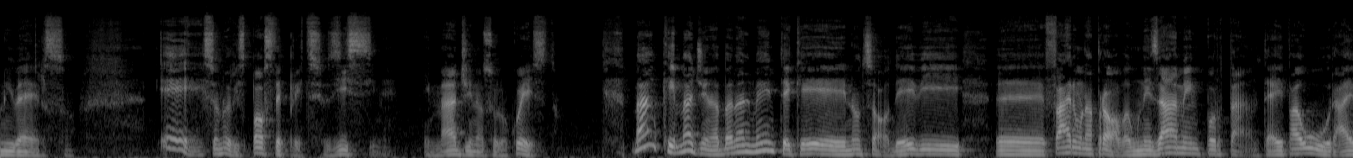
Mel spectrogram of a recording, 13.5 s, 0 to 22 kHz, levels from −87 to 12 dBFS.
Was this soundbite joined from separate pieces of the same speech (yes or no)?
no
